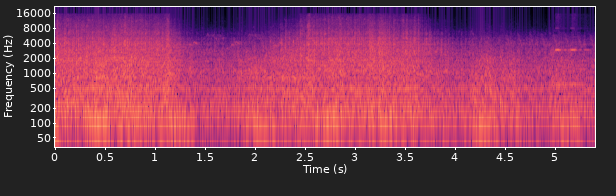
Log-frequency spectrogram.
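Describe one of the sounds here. A tank engine rumbles as a tank drives along.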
